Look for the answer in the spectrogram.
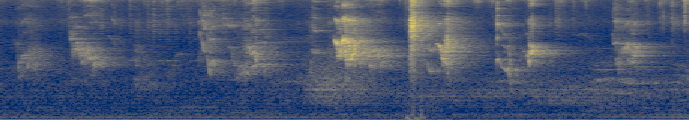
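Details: Several budgerigars in a home budgie farm chirp and squawk, scattered high buzzy notes building to louder sharp calls with a brief knock midway.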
